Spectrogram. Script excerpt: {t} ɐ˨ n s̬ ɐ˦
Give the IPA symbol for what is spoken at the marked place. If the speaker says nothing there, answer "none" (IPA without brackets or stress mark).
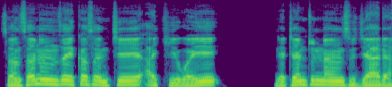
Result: s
